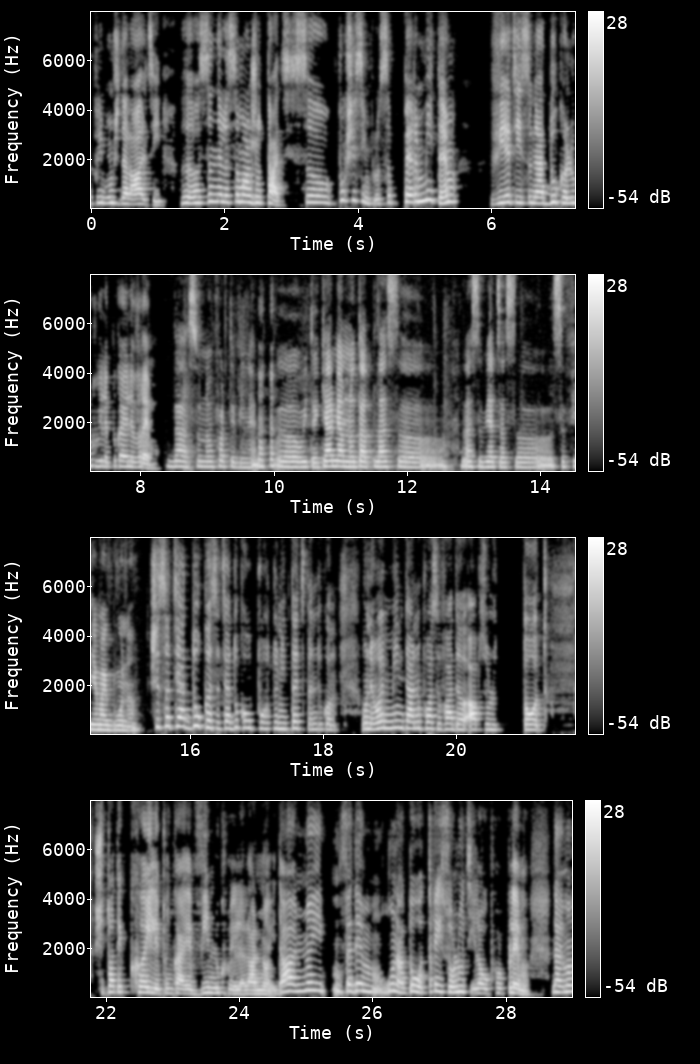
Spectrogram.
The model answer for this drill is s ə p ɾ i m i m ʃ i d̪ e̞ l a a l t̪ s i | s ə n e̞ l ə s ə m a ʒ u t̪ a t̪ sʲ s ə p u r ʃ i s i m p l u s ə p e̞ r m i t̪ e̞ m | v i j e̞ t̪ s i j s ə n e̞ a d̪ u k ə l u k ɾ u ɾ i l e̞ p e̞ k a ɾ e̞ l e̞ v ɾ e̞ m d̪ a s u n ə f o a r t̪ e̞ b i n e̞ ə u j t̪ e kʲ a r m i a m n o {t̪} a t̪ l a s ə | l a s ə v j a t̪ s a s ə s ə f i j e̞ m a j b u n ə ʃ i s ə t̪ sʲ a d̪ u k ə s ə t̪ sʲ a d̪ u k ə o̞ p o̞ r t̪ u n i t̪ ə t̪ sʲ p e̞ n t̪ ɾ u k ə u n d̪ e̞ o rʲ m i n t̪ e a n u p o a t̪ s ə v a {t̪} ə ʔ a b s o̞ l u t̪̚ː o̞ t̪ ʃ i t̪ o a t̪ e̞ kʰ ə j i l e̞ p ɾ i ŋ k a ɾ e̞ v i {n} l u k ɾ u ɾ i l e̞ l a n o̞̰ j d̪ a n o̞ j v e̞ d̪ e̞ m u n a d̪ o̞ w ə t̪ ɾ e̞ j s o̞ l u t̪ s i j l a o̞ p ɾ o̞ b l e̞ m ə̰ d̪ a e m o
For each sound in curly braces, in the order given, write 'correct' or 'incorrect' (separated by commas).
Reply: correct, incorrect, correct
